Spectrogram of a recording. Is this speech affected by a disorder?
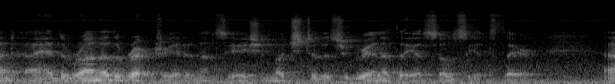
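No.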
